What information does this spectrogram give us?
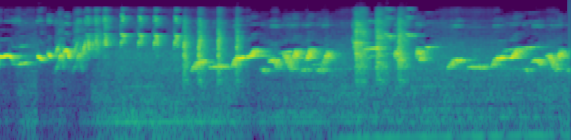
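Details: White-rumped shama of the Aceh Tangse type singing a rich, varied run of clear whistled phrases, slurred rising and falling notes mixed with rapid buzzy trills and sharp high chips, delivered almost continuously with a faint low hum beneath.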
